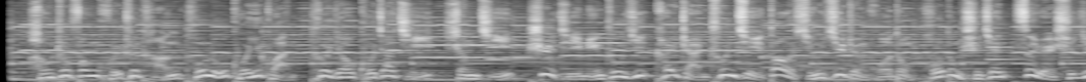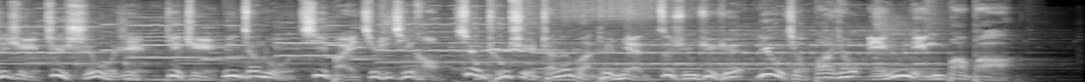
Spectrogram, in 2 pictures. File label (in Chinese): 广告; 方回春堂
